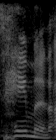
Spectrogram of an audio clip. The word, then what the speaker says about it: Haman: It's Haman. I looked it up. Haman, H A Y M A N is how you pronounce it.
